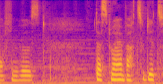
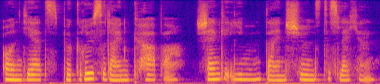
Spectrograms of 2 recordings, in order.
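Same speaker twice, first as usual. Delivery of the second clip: slow, soft meditation voice with whispered lines; calm guided meditation, hushed and slow; soft spa whisper; 3 dB quieter, slower than usual. Acted.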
